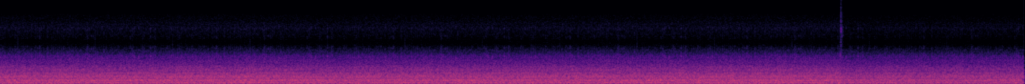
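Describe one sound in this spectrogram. Train wheels clack over rail joints in a quick, even rhythm.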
